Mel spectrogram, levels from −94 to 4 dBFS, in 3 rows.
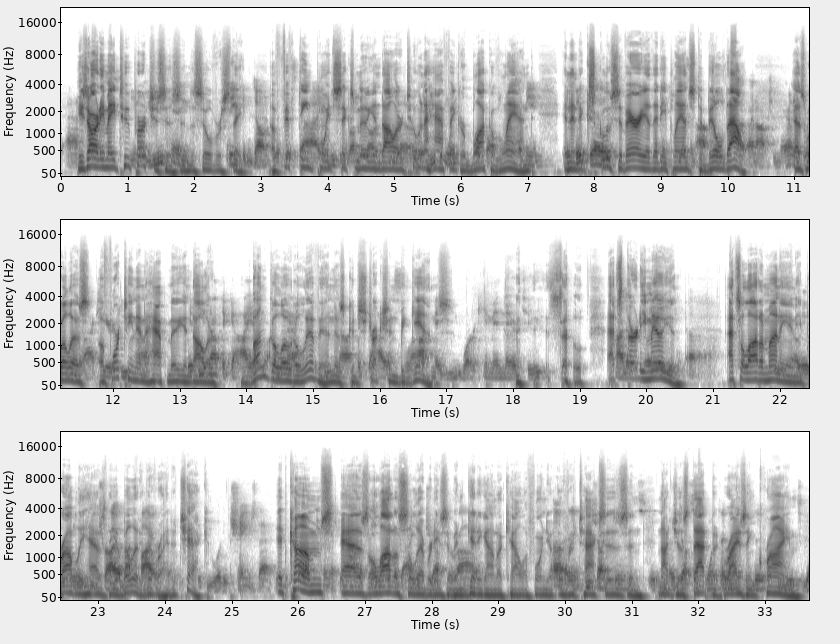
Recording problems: voice in the background; loud; throughout; 8 dB below the speech

